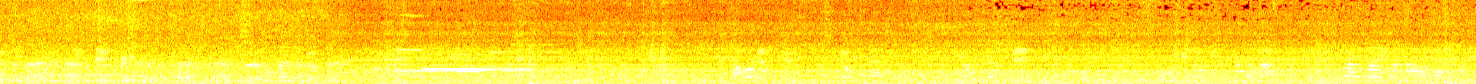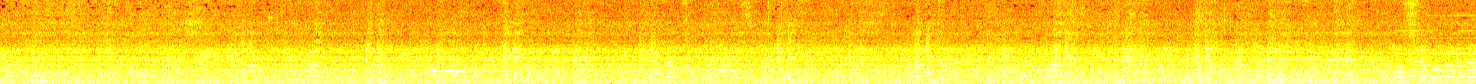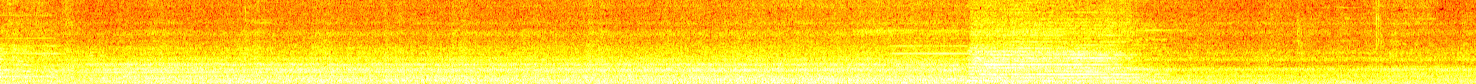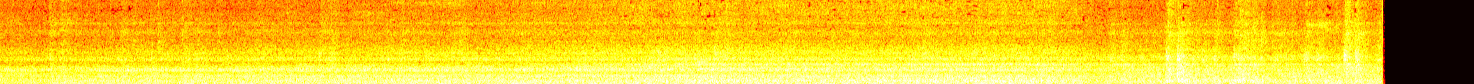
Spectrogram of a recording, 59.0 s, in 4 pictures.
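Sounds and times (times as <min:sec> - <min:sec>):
train engine and wheel noise: 0:00.0 - 0:58.1
train horn: 0:38.2 - 0:41.4.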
